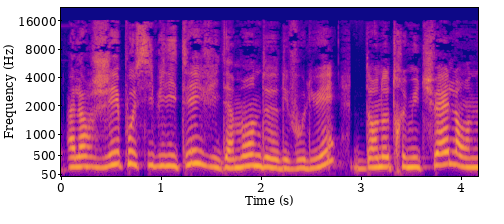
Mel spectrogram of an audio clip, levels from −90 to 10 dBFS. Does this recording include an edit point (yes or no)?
no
